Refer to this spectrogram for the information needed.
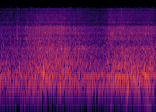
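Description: A sound-effect recording played from an app: a steady, full rush of ocean waves washing continuously, with a gentle swell partway through; a dense, hissing wash of water with no voices.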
